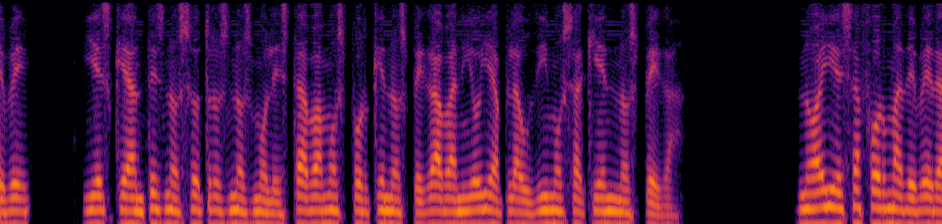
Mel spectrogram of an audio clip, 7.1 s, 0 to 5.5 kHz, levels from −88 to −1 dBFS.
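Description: Aliasing is present throughout. The audio was downsampled without an anti-aliasing filter, so content above the 5.5 kHz fold, which points to a rate near 11 kHz, mirrors back as unrelated tones roughly 30 dB below the signal, leaving bright sounds gritty and metallic.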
